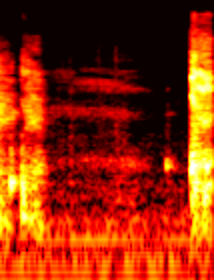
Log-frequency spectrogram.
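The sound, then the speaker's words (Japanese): A person coughing to demonstrate their cough: two rough coughs close together, a quiet stretch, then a short hack and a final loud, harsh cough. “というふうに咳がね出るわけですよ。”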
